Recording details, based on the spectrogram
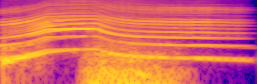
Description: Cri d'Hélionceau dans Pokémon X et Y.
